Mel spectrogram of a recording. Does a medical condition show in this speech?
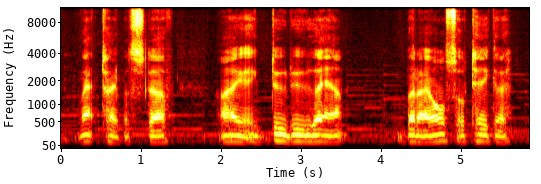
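Yes: multiple sclerosis; minimal symptoms at diagnosis, now fatigues with tasks, needs chair.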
